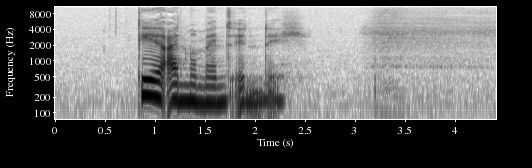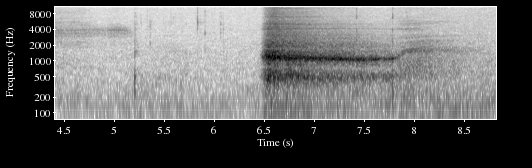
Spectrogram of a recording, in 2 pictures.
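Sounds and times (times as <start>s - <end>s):
speech: 0.8s - 2.5s
deep breathing: 3.0s - 5.6s, 6.4s - 8.8s.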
